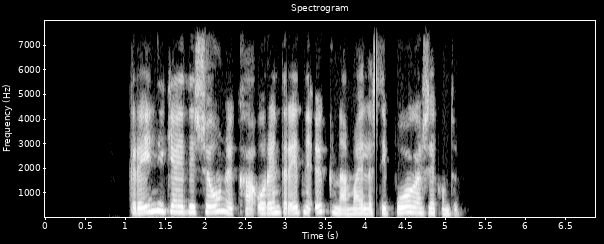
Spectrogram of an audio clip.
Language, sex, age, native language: Icelandic, female, 40-49, Icelandic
